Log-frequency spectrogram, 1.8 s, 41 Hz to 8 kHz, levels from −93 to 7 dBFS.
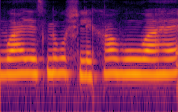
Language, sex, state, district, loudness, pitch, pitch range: Hindi, female, Bihar, Muzaffarpur, -21 LUFS, 245 Hz, 245-250 Hz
